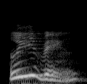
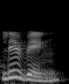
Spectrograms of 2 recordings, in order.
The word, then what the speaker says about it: leaving: We, leaving. هنا ننطق e. Leaving ليس living لأن living يعني فعل آخر ليس إيه بل إي Leaving When are we leaving؟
